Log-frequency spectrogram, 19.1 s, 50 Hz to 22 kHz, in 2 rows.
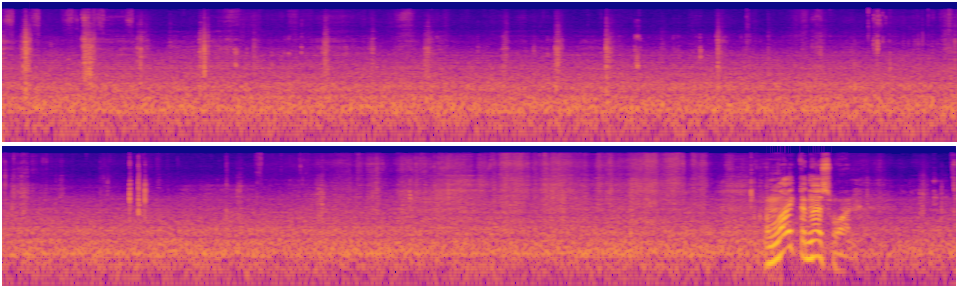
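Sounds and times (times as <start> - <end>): person chewing food: 0.0 - 11.1, 11.7 - 14.4, 18.6 - 19.0
crunch: 8.0 - 11.1.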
